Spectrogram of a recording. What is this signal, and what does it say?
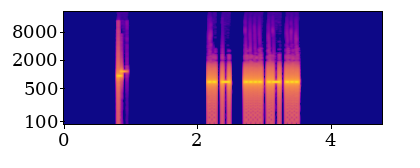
Morse code, heard as a keyed tone, about 34 wpm, 700 Hz. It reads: IT HAS
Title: Sets of 2 Words 35wpm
